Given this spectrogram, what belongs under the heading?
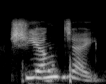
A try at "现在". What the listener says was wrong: না শিয়াং না, শিয়েন, শিয়েন, হ্যাঁ শিয়েন,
